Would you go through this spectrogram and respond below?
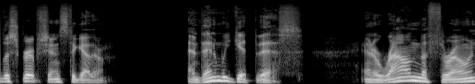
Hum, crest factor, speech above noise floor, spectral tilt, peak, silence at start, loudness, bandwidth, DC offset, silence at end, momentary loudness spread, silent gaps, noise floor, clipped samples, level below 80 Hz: none; 16 dB; over 74 dB; -6.5 dB/octave; -2 dBFS; 0 s; -17 LUFS; 17.5 kHz; under 0.1%; 0 s; 16 LU; none; under -90 dBFS; under 0.1%; -60 dBFS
